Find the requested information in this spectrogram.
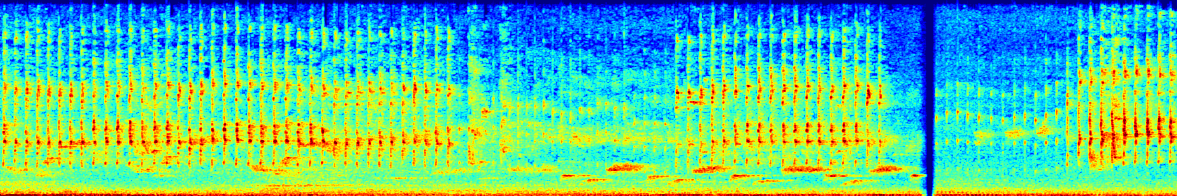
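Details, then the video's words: Lovebird konslet song, dry-toned, for use as a tutor recording: rapid raspy chirping runs, broken in the middle by a series of clearer stepped tonal notes, then a brief dropout before the chatter returns. "MASTERAN LOVEBIRD KONSLET NADA KERING | PANCINGAN SUARA LOVEBIRD KONSLET"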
